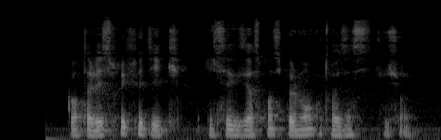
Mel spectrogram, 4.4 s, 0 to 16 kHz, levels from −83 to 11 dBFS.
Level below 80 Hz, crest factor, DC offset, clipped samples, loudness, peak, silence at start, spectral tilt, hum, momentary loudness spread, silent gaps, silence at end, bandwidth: -58 dBFS; 18 dB; under 0.1%; under 0.1%; -41 LUFS; -22 dBFS; 0.45 s; -5.5 dB/octave; none; 12 LU; none; 0.25 s; 11 kHz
